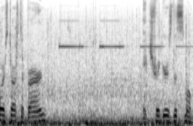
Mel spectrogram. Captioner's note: smoke alarm beeping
